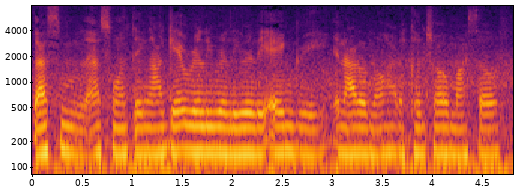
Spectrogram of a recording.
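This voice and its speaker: Over noticeable background noise and audible room echo, a voice with an American accent talks in a monotone, flat intonation. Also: woman. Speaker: foster care survivor interviewee. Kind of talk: interview testimony. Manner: flat, emotionless; halting.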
